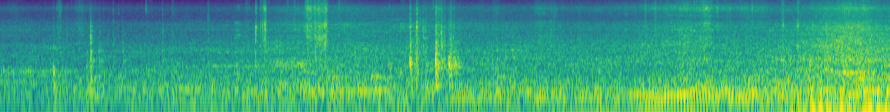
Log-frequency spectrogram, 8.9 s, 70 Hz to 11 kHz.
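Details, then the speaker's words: 2021 Honda Scoopy idling with rough noise from the CVT case: uneven rattle about four beats a second coming from the variator rollers, while the clutch is not making noise; variator and rollers to be replaced. "yang terdengar dari bak CVT dari Scoopy ini terdengar suara ruler dan fambel tidak bunyi"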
